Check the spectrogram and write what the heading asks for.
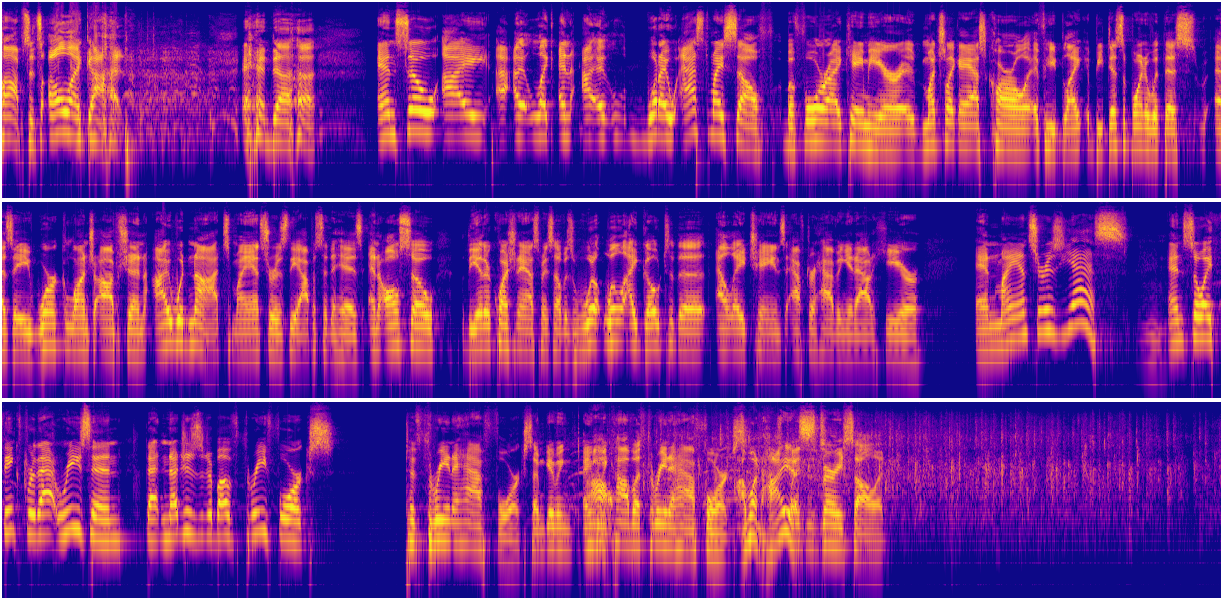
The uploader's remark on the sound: Recorded live at the DC Improv.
